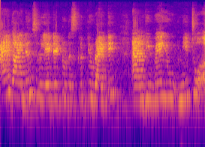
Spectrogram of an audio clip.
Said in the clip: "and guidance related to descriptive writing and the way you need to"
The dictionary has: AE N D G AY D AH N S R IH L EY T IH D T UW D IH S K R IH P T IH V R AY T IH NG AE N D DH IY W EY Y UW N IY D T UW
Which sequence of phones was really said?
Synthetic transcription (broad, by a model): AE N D G AY D AH N S R IH L EY T IH D T UW D IH S K R IH P T IH V R AY T IH NG AE N D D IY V EY Y UW N IY D T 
